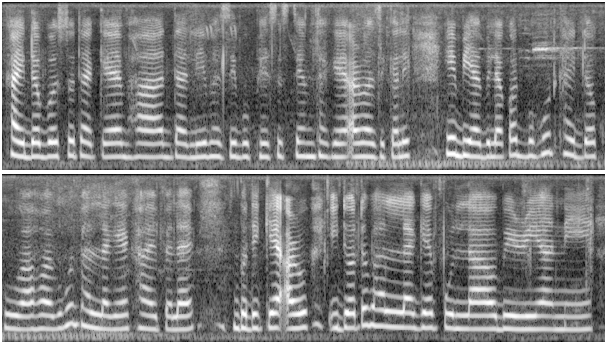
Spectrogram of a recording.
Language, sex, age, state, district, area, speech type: Assamese, female, 18-30, Assam, Morigaon, rural, spontaneous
